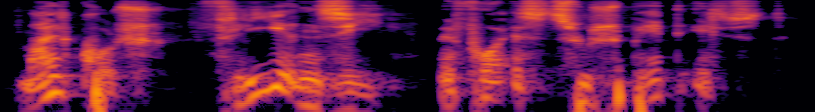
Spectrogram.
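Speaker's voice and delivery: gentle, friendly, kind, slow whisper. Feeling almost sorry for him, the narrator answers a man, in a kind whisper. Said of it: "flüsterte ich freundlich".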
